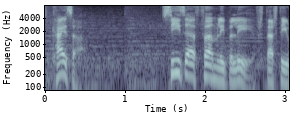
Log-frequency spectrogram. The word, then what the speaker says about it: Caesar: their Roman role models, with the title Caesar, for example, being pronounced as Kaiser.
